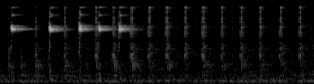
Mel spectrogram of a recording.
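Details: Lovebird call used to lure back an escaped lovebird: a rapid series of sharp, high-pitched chirps, about two to three per second, loud at first and fading over three seconds.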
